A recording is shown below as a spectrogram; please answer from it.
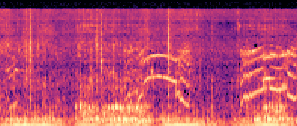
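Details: British Shorthair mother cat Bassy tending her kittens, her soft low purr running underneath several high, sliding kitten mews that rise and fall, two clear ones near the middle and a cluster at the end.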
